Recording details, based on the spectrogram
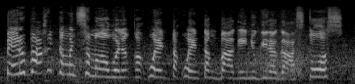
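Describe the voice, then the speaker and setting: A fed-up young eldest daughter in a radio drama, responsible and emphatic. Her voice is extremely high and swings widely in pitch, over clear background noise. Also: big pitch swings, fairly quick. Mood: indignant. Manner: indignant, scolding, emphatic.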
